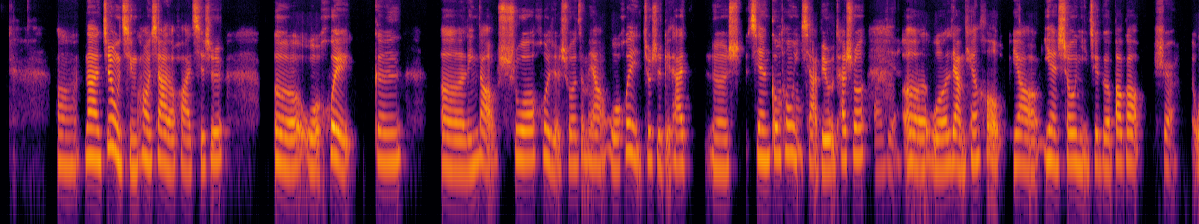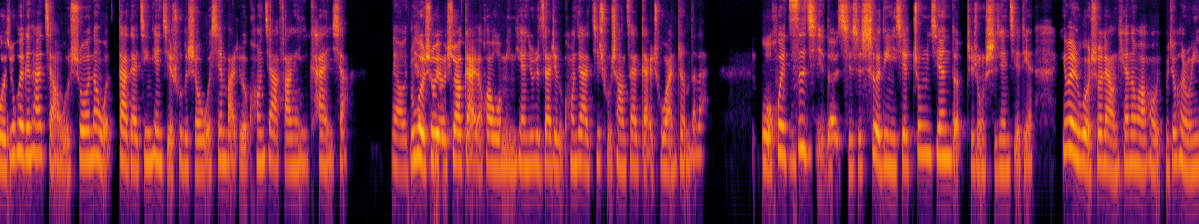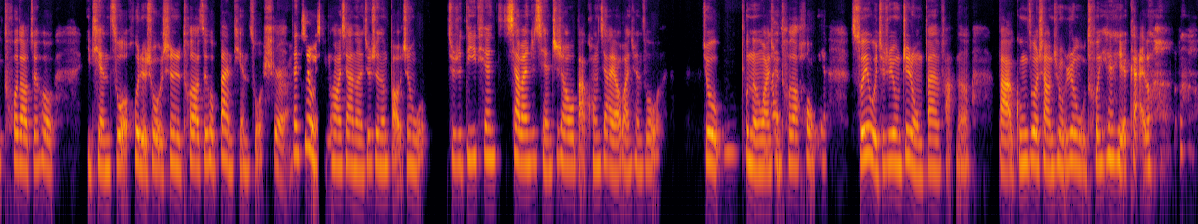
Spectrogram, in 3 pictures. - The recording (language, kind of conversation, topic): Chinese, podcast, 你是如何克服拖延症的，可以分享一些具体方法吗？
- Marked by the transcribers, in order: other background noise; laughing while speaking: "任务拖延也改了"; chuckle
